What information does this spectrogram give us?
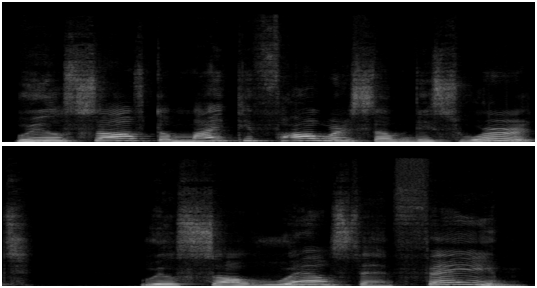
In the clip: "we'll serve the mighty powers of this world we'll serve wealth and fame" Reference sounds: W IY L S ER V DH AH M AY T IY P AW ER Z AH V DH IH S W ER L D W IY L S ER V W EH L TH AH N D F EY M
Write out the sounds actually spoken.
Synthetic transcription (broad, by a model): W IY L S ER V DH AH M AY T IY F AW ER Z AH V DH IH S W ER D W IY L S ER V W EH L S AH N F EY M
